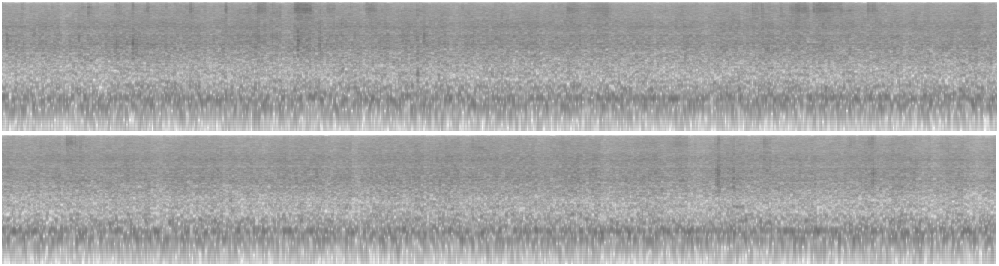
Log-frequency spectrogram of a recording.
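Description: Jet engines rumble steadily inside a cabin.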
